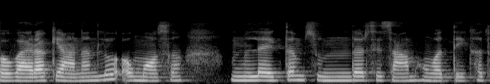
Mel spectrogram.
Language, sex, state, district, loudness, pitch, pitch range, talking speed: Chhattisgarhi, female, Chhattisgarh, Raigarh, -20 LUFS, 180 Hz, 175-185 Hz, 145 wpm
